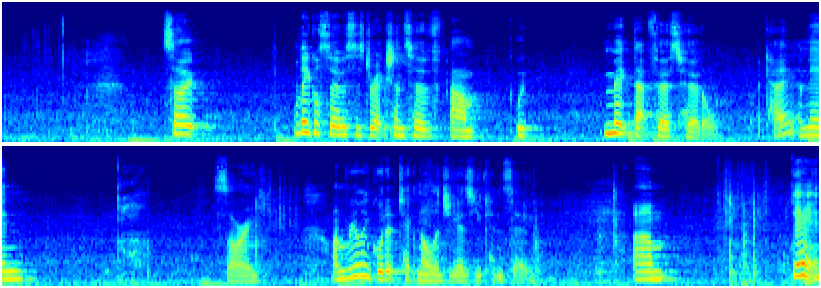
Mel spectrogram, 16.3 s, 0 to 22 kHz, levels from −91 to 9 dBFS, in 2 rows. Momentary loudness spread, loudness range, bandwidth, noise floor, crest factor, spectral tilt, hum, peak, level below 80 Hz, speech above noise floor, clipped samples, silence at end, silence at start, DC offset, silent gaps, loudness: 24 LU; 6 LU; 16.5 kHz; -55 dBFS; 22 dB; -5.5 dB/octave; none; -10 dBFS; -62 dBFS; 26 dB; under 0.1%; 0 s; 0.2 s; under 0.1%; none; -30 LUFS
